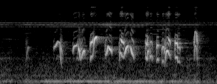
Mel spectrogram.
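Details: Red-whiskered bulbul calling as a lure for trapping: a quick string of bubbly, warbled notes rising and falling in a jumbled phrase lasting about one and a half seconds, with a steady faint hum underneath.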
